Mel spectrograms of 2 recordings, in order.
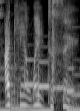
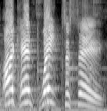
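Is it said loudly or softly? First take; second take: softly; loudly. First: It is said softly and small. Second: It is said loudly and projected.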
